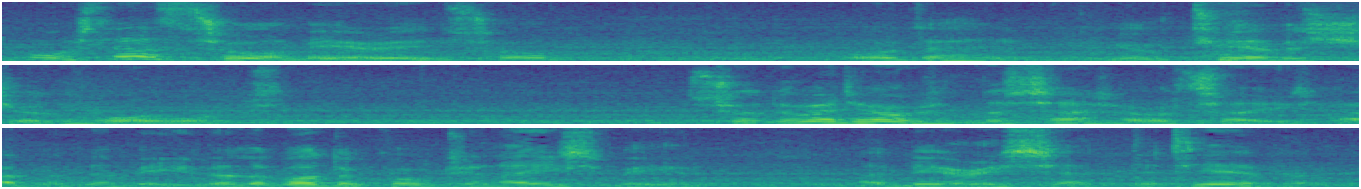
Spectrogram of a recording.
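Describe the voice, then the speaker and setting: A man's voice: on the high side, brisk, gravelly. A man with an Irish accent tells folksy, rambling comic stories in casual conversation, acting out the dialogue as he goes. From Ireland. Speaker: storyteller telling jokes. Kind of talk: casual anecdotal storytelling. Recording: noisy amateur recording with steady hum.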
